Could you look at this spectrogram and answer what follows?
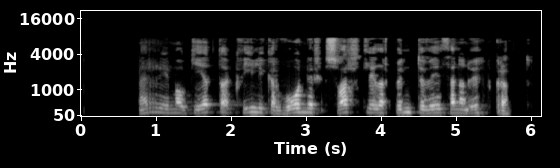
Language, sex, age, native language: Icelandic, male, 20-29, Icelandic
